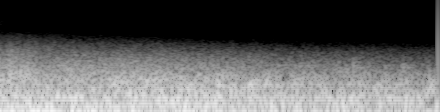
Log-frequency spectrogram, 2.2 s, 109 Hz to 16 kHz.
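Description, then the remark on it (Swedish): The first explosion aboard the submarine Kursk, as an MK48 torpedo strikes its torpedo compartment: a deep, muffled underwater explosion rumbles loudly throughout, a dense low-pitched roar that holds steady with no sharp crack and no voices. “Den första explosionen.”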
